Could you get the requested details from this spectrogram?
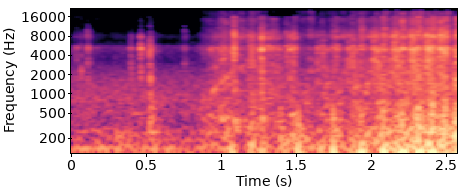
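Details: Honda GCV160 after installing a second new carburetor, now with a choke pull-off added to stop sputtering, cold start: starter pulls, engine catches and settles into a quick, fairly steady putter building in level, no sputter or stumble.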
